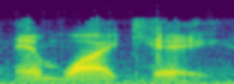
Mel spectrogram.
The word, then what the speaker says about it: MYK: to me so it's called uh myk which stands for the mic that's how they call it myk that's how they say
